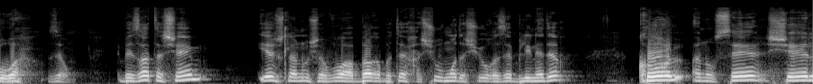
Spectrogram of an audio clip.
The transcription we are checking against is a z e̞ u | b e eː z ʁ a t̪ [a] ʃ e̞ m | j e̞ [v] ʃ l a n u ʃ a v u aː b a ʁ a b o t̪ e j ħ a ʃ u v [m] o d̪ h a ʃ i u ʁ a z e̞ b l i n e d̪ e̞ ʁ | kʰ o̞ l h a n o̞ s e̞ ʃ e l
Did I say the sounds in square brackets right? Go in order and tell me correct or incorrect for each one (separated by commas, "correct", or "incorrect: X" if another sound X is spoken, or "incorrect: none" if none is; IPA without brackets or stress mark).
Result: correct, incorrect: none, correct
